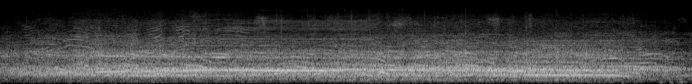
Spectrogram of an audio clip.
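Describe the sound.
A large stadium crowd booing a player in a steady, sustained roar of many voices, holding a low droning pitch and staying loud and unbroken for about seven seconds.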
